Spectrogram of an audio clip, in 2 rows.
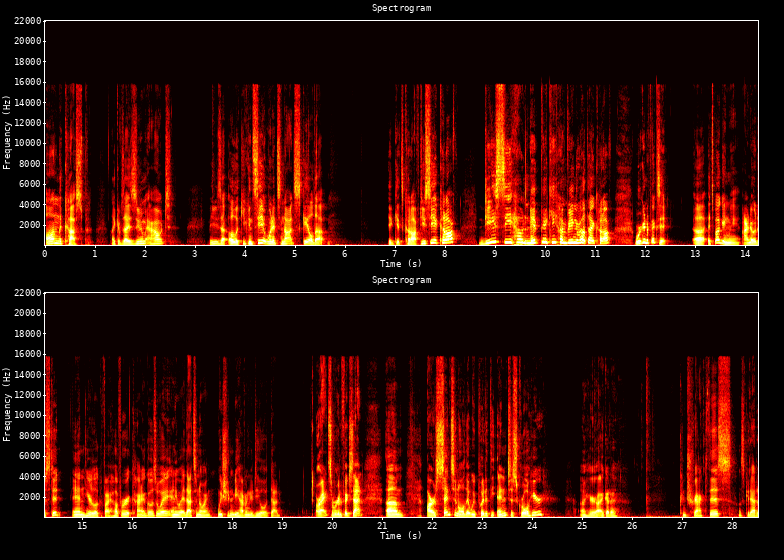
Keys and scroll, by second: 26.3 alt+super+i.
